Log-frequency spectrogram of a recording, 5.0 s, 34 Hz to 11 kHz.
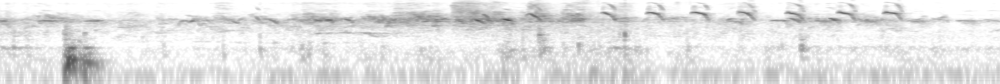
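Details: Muscovy ducklings hatching in an incubator after 28 days; overlapping thin peeps build into a clear series of loud downslurred cheeps repeated roughly twice a second, after an early knock.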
